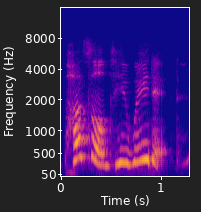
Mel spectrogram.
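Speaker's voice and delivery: usual speaking voice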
